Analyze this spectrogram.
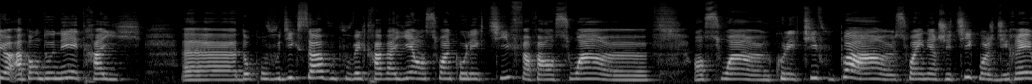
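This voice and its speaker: A woman giving a casual tarot reading to camera, halting, with many fillers and a frequent "hein". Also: high voice, bright, forceful tone. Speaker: tarot card reader.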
